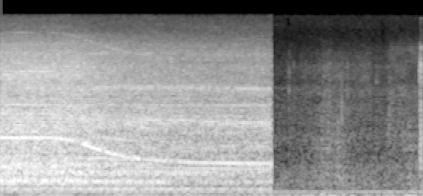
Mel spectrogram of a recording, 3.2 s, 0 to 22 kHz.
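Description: A Tineco PureOne A50S Plus cordless vacuum cleaner suctions over a tiled floor with a loud, steady high whine and airflow roar, then cuts off abruptly, leaving a faint hum.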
